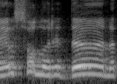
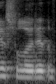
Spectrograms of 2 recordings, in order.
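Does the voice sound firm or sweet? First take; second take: sweet; firm. First: The voice sounds soft, sweet and cutesy. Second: The voice sounds steady, firm and assured. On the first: The speaker comes across as cute and less authoritative. The speaker calls it wrong. "se eu tô falando assim" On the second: The speaker comes across as self-assured and respected. The speaker calls it right. "Você já muda a sua entonação de voz"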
